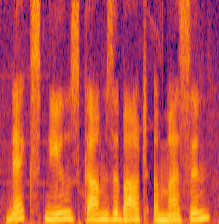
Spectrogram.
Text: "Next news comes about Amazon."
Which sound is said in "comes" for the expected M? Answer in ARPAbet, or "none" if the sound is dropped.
M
